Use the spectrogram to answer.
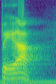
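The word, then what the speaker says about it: פאה: Preste atención, yo los voy a pronunciar como ellos lo pronuncian en hebreo y después los voy a ir explicando.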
